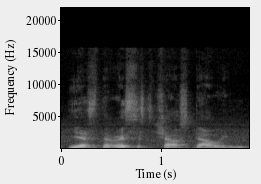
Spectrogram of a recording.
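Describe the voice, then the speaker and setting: Low-voiced man from Uganda, impassioned casual host, lots of repetition and ums, faint ambience. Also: darkish tone, a little hiss or hum. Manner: fervent, rhetorical, repeats phrases, trails off with ums. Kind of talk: casual talk to an online audience.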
